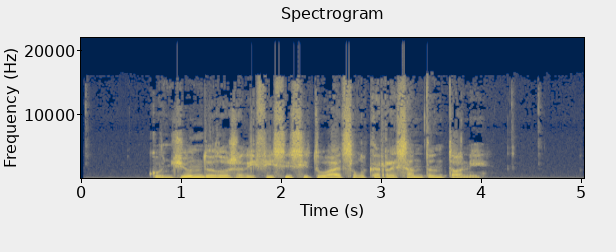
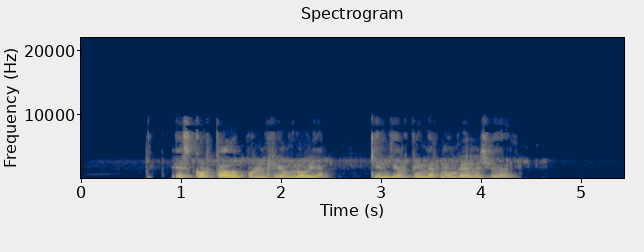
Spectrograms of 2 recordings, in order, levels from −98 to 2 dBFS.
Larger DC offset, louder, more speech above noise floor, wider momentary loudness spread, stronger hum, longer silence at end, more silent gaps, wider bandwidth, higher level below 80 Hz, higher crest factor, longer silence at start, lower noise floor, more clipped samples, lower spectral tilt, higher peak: neither; first, -12 LUFS vs -26 LUFS; second, 36 dB vs 65 dB; about the same, 10 LU vs 12 LU; first, 50 Hz at -40 dBFS vs none; second, 0.7 s vs 1.1 s; neither; first, 17 kHz vs 9.6 kHz; first, -38 dBFS vs -76 dBFS; second, 14 dB vs 24 dB; about the same, 0.7 s vs 0.65 s; second, -49 dBFS vs -90 dBFS; neither; second, -3.5 dB/octave vs -5.5 dB/octave; first, 0 dBFS vs -4 dBFS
